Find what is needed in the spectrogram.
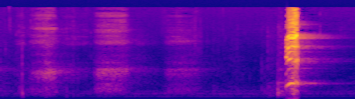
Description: Kid making fake hiccups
